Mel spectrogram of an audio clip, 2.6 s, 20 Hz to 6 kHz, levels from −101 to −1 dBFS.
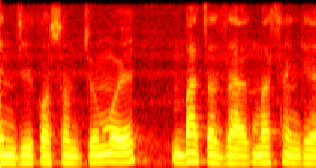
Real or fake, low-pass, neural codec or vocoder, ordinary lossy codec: real; 5.4 kHz; none; none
